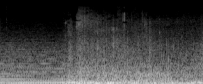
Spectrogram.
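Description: Film score music over a heavy, sustained low boom, with a burst of noise just under a second in.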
